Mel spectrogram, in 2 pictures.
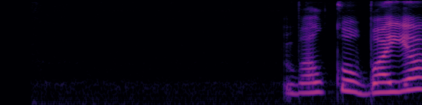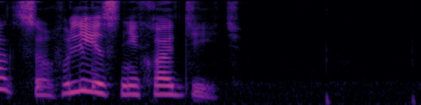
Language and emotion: Russian, sad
